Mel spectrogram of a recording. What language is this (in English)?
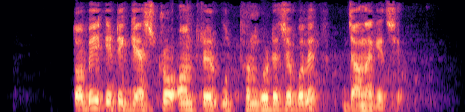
Bangla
